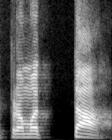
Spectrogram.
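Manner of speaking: "pramatta" with a long, stressed AA ending; mispronounced final vowel. Shown as a demonstration. Teacher showing what learners might say, "pramatta" ending in long AA. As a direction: draw out the last a of "pramatta" as "pramattaa". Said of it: "Otherwise, you might say".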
